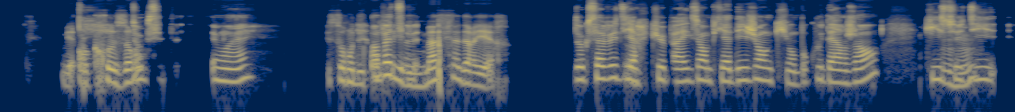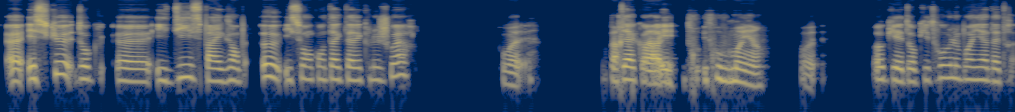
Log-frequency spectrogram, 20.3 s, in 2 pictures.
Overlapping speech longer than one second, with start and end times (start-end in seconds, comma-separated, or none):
none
